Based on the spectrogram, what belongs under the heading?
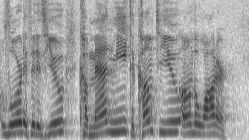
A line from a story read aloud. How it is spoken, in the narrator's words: Peter yells out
